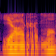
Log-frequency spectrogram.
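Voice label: "jarmo", Finnish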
